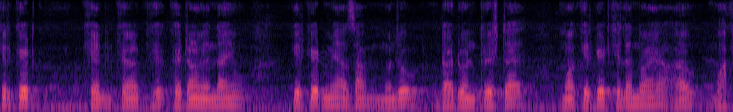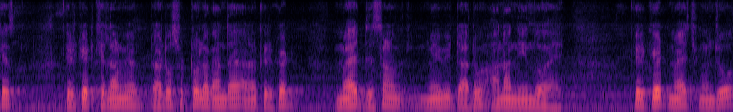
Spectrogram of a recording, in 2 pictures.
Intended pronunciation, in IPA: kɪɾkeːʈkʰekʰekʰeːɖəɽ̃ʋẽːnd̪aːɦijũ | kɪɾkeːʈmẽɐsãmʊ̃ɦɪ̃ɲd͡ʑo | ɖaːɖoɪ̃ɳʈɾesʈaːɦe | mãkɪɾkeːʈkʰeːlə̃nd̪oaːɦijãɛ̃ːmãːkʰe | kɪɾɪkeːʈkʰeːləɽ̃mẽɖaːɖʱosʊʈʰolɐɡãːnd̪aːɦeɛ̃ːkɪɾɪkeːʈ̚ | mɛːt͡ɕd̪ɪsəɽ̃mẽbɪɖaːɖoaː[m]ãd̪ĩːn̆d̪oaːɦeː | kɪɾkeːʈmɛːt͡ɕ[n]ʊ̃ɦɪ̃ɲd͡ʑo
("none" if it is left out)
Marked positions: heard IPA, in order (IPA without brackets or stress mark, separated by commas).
n, m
